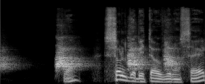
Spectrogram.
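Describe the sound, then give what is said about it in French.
A Cavalier King Charles spaniel gives a short, sharp bark or two near the start, clear, before a person begins speaking over the remainder. “Si le chien réclame, hein, parce qu'un cavalier King Charles, ça n'attend pas.”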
